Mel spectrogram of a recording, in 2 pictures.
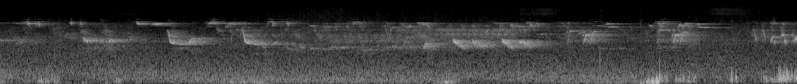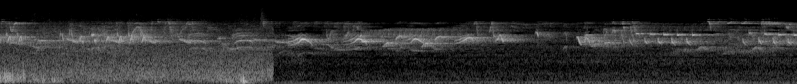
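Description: Many small birds chirping and twittering in quick, overlapping calls, over a background of outdoor noise that cuts off suddenly about two-thirds of the way through, leaving the birdsong alone.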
